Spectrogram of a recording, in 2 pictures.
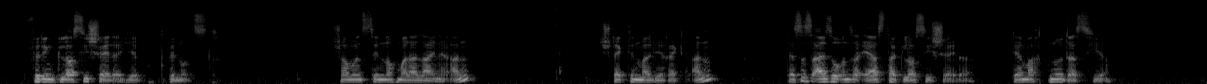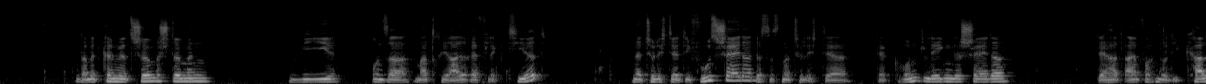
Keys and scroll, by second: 2.1 shift+space.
